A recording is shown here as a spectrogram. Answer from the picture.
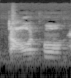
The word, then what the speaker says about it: dolichol: And this eventually gets turned into a molecule called dolichol. And how would you pronounce that? – Farnesyl-PP and dolichol. I think, yeah, dolichol. – Dolichol? Right. Okay, yeah, because it's a weird-looking word.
